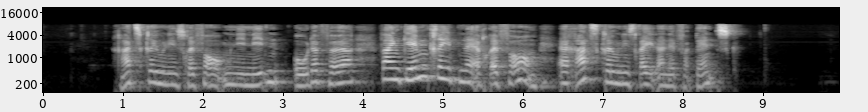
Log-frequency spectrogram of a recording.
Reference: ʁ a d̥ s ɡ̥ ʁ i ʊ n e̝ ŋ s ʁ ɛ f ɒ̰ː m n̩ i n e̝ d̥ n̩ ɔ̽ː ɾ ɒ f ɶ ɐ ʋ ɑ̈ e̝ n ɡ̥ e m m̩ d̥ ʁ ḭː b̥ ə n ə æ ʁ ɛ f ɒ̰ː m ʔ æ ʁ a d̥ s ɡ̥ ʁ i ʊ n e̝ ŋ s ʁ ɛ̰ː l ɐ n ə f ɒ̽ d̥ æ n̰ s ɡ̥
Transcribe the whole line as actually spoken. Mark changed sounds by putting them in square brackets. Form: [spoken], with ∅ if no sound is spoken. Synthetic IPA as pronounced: ʁ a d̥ s ɡ̥ ʁ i ʊ n e̝ ŋ s ʁ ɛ f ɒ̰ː m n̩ i n e̝ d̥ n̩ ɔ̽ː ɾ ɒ f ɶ ɐ ʋ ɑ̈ e̝ n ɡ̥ e m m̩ [ɡ̥] ʁ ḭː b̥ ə n ə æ ʁ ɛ f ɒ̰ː m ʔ æ ʁ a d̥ s ɡ̥ ʁ i ʊ n e̝ ŋ s ʁ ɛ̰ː l ɐ n ə f ɒ̽ d̥ æ n̰ s ɡ̥

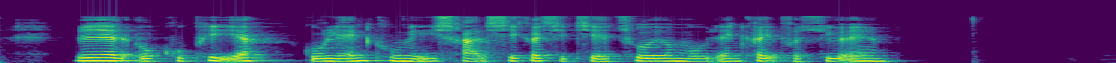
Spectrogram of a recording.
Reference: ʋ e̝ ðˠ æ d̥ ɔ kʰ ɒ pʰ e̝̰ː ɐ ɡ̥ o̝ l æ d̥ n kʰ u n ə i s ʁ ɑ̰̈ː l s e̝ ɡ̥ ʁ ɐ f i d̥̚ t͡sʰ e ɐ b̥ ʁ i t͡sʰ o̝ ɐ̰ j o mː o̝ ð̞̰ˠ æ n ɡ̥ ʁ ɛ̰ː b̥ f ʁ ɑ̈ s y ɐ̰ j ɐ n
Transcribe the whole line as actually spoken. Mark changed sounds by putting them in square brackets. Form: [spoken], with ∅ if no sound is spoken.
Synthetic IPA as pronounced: ʋ e̝ ðˠ æ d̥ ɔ kʰ [u] pʰ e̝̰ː ɐ ɡ̥ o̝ l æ [∅] n kʰ u n ə i s ʁ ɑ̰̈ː l s e̝ ɡ̥ ʁ ɐ [s] i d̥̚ t͡sʰ e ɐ [∅] ʁ i t͡sʰ o̝ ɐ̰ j o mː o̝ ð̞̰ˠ æ n ɡ̥ ʁ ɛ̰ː b̥ f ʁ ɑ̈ s y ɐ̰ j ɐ n

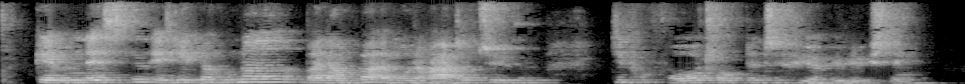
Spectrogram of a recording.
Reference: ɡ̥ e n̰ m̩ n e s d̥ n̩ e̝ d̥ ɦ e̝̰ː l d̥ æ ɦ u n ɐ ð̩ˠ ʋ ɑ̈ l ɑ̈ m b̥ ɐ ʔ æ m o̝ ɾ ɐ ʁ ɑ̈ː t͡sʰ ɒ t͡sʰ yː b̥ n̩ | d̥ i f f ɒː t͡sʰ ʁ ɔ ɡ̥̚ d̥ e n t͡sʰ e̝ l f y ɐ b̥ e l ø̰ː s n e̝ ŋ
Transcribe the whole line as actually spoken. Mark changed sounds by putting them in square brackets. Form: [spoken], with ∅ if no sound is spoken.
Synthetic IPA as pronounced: ɡ̥ e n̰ m̩ n e s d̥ n̩ e̝ d̥ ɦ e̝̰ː l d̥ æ ɦ u n ɐ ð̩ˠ ʋ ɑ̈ l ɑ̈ m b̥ ɐ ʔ æ m o̝ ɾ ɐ ʁ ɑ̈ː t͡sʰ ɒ t͡sʰ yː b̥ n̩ | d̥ i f f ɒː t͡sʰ ʁ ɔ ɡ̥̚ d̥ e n t͡sʰ e̝ l f y ɐ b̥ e l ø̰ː s n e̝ ŋ

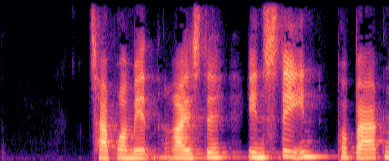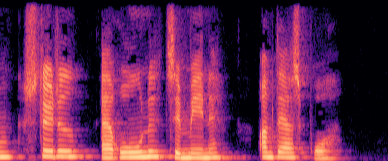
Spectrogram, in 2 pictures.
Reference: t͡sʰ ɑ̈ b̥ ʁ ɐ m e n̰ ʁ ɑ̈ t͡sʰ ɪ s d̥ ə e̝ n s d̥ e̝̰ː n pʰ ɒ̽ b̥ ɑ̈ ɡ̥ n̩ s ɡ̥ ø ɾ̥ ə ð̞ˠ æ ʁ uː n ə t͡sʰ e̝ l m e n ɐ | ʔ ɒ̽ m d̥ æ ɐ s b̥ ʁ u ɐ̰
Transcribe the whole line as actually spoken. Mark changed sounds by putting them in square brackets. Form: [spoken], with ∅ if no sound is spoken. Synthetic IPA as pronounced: t͡sʰ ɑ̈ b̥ ʁ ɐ m e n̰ ʁ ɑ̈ [∅] ɪ s d̥ ə e̝ n s d̥ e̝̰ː n pʰ ɒ̽ b̥ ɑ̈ ɡ̥ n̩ s [d̥] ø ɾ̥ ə ð̞ˠ æ ʁ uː n ə t͡sʰ e̝ l m e n [ə] | ʔ ɒ̽ m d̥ æ ɐ s b̥ ʁ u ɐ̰

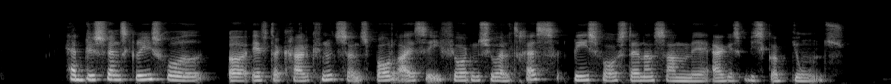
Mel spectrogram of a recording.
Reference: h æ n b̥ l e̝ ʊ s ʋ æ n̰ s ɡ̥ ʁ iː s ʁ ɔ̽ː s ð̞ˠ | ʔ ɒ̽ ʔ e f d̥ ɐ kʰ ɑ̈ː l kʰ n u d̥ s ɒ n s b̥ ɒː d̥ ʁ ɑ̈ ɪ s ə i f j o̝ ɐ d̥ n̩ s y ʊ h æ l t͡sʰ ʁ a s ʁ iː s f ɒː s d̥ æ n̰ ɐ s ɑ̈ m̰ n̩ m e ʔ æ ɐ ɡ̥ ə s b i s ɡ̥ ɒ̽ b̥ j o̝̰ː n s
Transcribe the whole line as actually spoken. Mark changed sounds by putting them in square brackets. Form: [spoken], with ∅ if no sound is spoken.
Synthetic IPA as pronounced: h æ n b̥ l e̝ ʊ s ʋ [e] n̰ s ɡ̥ ʁ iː s ʁ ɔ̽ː [∅] ð̞ˠ | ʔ ɒ̽ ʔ e f d̥ ɐ kʰ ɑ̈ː l kʰ n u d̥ s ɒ n s b̥ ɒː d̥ ʁ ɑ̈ ɪ s ə i f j o̝ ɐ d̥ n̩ s y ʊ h æ l t͡sʰ ʁ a s ʁ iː s f ɒː s d̥ æ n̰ ɐ s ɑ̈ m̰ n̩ m e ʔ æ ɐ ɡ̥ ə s b i s ɡ̥ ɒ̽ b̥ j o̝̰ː n s

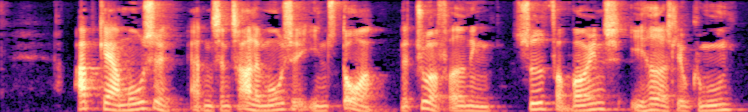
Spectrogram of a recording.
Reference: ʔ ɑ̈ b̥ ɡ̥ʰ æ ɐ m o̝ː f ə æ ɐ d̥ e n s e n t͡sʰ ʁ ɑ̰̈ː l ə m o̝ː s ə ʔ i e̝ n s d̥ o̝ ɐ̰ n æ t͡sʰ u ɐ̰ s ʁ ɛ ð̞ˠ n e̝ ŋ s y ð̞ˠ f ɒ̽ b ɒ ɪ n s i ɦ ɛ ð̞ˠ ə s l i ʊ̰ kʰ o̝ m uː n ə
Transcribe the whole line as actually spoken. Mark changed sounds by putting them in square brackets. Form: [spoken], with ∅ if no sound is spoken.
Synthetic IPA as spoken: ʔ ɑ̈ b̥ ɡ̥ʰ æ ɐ m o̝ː [s] ə æ ɐ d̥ e n s e n t͡sʰ ʁ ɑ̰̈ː l ə m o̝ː s ə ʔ i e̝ n s d̥ o̝ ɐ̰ n æ t͡sʰ u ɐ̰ [f] ʁ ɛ ð̞ˠ n e̝ ŋ s y ð̞ˠ f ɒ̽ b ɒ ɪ n s i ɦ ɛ ð̞ˠ [ɐ] s l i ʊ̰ kʰ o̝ m uː n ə

